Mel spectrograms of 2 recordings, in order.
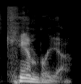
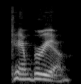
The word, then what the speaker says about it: Cambria: It's Cambria. Cambria.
